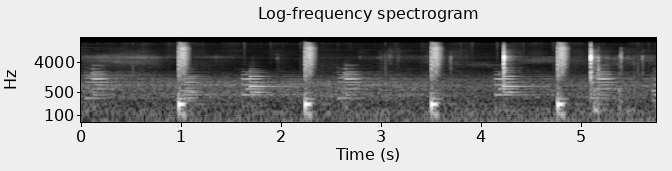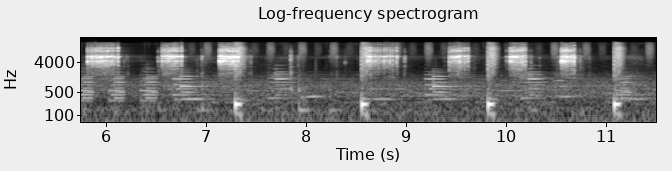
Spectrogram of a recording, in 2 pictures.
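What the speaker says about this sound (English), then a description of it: "I've got a 14mm socket on one of those UJ things, and that should allow me to get down there to undo these bolts" A ratchet turning a 14mm socket on a universal joint, undoing bolts during an alternator replacement on a Mazda MX5, giving quiet repeated clicking ratchet strokes with intermittent metallic rattles, close and alone.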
